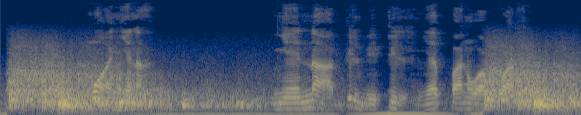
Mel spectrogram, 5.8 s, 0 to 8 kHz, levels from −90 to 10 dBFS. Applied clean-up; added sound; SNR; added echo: none; Thunder; -5 dB; none.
